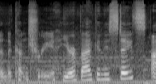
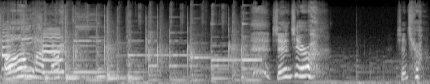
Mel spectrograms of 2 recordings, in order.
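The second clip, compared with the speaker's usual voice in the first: high loud shriek; excited shriek; 10 semitones higher, 9 dB louder than usual. Real, not acted. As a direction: scream the name with delight. Shrieking at donations.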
